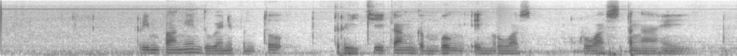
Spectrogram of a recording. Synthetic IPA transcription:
rimpaŋend̪uwenib̥ənt̪ʊʔ | d̪̥əɾid̥ʒ̥ikaŋɡəmbʊŋɪ̰ŋ | ruast̪əŋaɦe

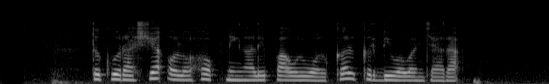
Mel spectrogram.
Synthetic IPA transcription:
t̪əkuɾaʃiaʔɔlɔhɔk̚niŋalipaulwɔlkərkɨrdiwawaɲt͡ʃaɾa

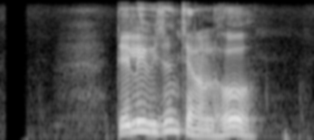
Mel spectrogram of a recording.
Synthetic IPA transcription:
ʈelibʱid͡zʌnt͡ɕanalɦo

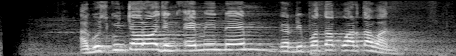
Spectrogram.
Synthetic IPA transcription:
ʔaɡʊskuɲt͡ʃɔɾɔd͡ʒɨŋɛminɛmkɨrdipɔt̪ɔkwart̪awan

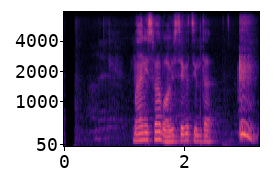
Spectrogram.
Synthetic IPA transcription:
manismabʱʌβisjʌkot͡sint̪a

